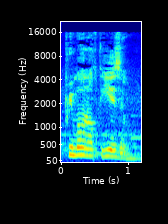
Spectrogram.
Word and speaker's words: premonotheism: Christianity is deeply rooted in premonotheism, premonotheism, that's how to pronounce it, and pagan mysteries.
